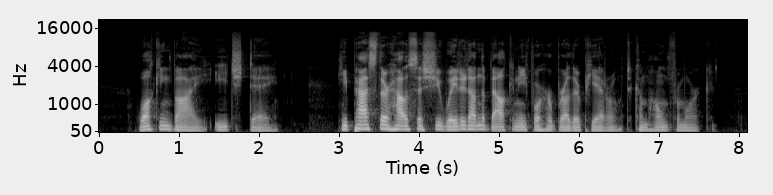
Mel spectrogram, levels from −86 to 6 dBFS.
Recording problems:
none

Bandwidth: 14 kHz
